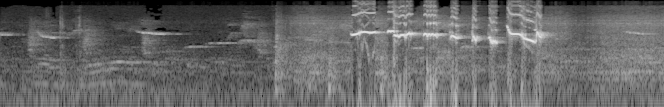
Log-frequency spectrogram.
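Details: Kacer, the oriental magpie-robin, in song meant to draw replies from other birds: soft thin whistles early on, then a blaring two-second string of quick, slurred whistled notes with dips and upward flicks.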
